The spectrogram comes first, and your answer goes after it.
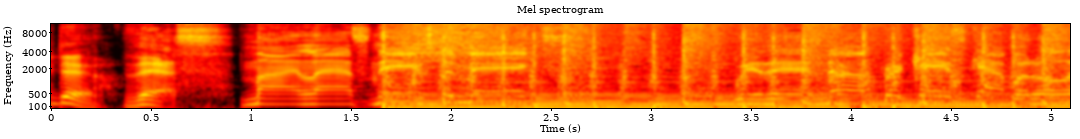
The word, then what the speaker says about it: DeMakes: It's pronounced DeMakes, DeMakes, DeMakes. You can forget all the rest. Uppercase D, lowercase e, uppercase M, lowercase a, K-E-S.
